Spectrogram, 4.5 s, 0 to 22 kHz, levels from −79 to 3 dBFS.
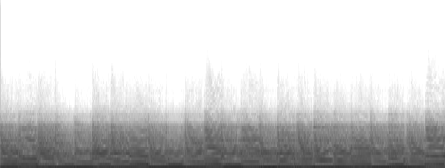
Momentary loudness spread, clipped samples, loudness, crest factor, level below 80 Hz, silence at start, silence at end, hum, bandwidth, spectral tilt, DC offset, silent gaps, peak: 1 LU; under 0.1%; -16 LUFS; 12 dB; -50 dBFS; 0 s; 0 s; none; 8.2 kHz; -6 dB/octave; under 0.1%; none; -4 dBFS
